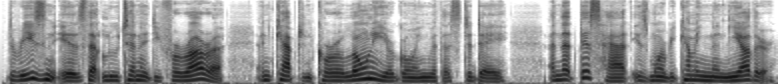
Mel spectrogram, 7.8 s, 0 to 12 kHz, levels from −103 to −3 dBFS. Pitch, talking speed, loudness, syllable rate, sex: 165 Hz, 200 wpm, -18 LUFS, 5.7 syllables/s, female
